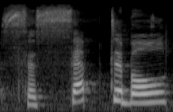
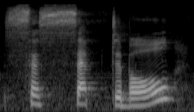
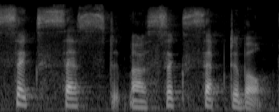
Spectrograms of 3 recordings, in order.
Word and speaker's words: susceptible: Now, Rachel says, when you're tired, your body's more susceptible to getting sick. The pronunciation is susceptible, not susceptible.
